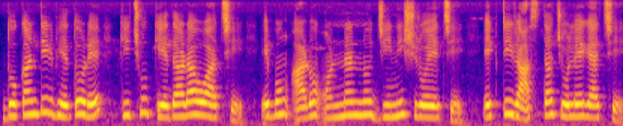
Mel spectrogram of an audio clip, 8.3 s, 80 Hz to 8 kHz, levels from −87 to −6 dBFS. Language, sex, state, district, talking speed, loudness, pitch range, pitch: Bengali, female, West Bengal, Jalpaiguri, 130 wpm, -15 LUFS, 240-280 Hz, 260 Hz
